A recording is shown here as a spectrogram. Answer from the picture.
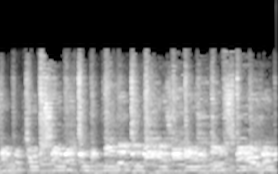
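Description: Acoustic guitar strummed steadily as accompaniment to live singing.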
